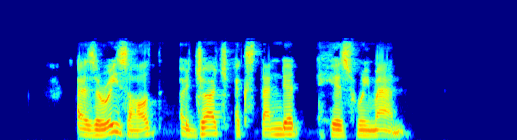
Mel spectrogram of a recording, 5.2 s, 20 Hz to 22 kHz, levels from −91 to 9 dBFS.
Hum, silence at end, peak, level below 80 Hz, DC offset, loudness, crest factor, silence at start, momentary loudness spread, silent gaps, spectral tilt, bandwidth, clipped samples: none; 1.15 s; -2 dBFS; -58 dBFS; under 0.1%; -17 LUFS; 16 dB; 0.75 s; 10 LU; none; -4 dB/octave; 7.8 kHz; under 0.1%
